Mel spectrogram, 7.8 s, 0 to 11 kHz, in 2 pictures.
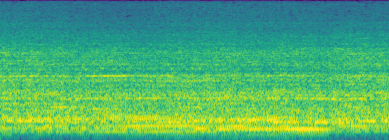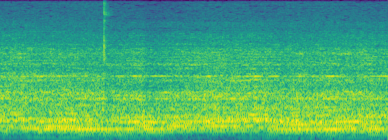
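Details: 1975 Hoover Senior Ranger U4002 vintage upright vacuum cleaner on carpet: steady, very quiet motor hum with the even gravelly brushroll growl typical of the Ranger; normal healthy running.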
